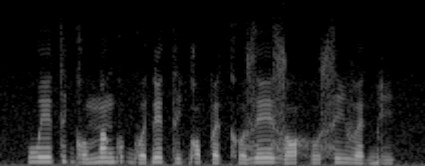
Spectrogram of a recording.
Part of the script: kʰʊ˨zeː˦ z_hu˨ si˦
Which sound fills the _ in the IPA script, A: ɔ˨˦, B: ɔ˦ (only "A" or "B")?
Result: A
